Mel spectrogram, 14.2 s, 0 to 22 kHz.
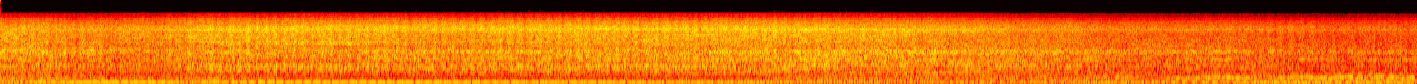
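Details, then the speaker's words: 2003 Ford SVT Cobra V8, first start after valve guide and seal repair with engine removal and partial teardown; cold, rainy day. Deep, steady, even idle with no knocks or ticks; condensation, stuff burning off the headers; motor sounds incredible, whisper quiet. "So far, so good, guys. Motor sounds incredible. You might even say it's whisper quiet."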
